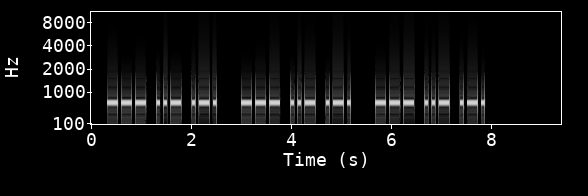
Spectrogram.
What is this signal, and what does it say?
Morse code, heard as a keyed tone, about 17 wpm, 700 Hz. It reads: OUR OUR OUR
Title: Top 200 Words Repeated 17wpm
